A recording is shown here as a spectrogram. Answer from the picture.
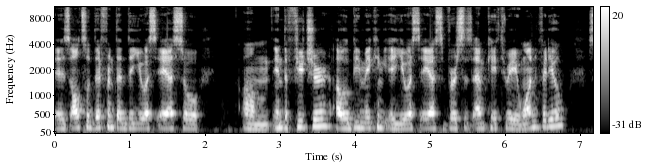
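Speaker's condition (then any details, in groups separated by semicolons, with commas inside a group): No condition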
